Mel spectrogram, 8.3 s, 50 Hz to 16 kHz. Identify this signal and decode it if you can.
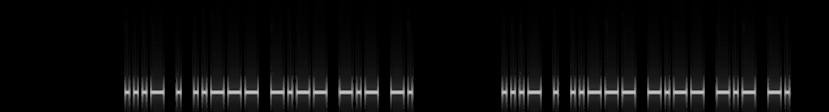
Morse code, heard as a keyed tone, about 28 wpm, 700 Hz. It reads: VE2YKN VE2YKN
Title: DXCC-100 Call Signs - 6 Characters - Repeated 3x - 28wpm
